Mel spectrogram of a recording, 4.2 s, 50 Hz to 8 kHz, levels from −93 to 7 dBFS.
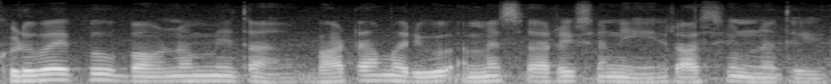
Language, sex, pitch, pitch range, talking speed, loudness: Telugu, male, 125 Hz, 110-135 Hz, 175 wpm, -16 LUFS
